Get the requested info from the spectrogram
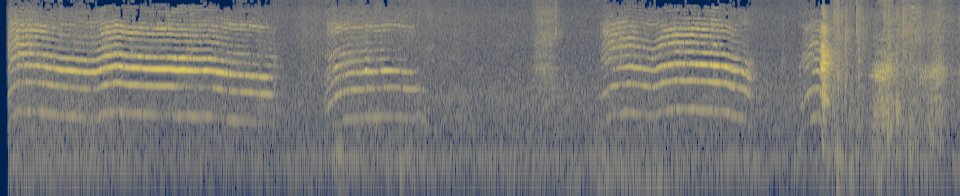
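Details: Cat, fed up with being played with, attacking and chasing a man: long drawn-out meows with rising then falling pitch, three extended calls with pauses between, followed by rustling and scuffling noises indoors.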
